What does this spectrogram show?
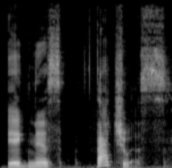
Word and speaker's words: ignis fatuus: Latin known as the ignis fatuus. I did look up how to pronounce it. That's how you pronounce it. Ignis fatuus. Okay. I always want to put a "uous" in there. Fatuous.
